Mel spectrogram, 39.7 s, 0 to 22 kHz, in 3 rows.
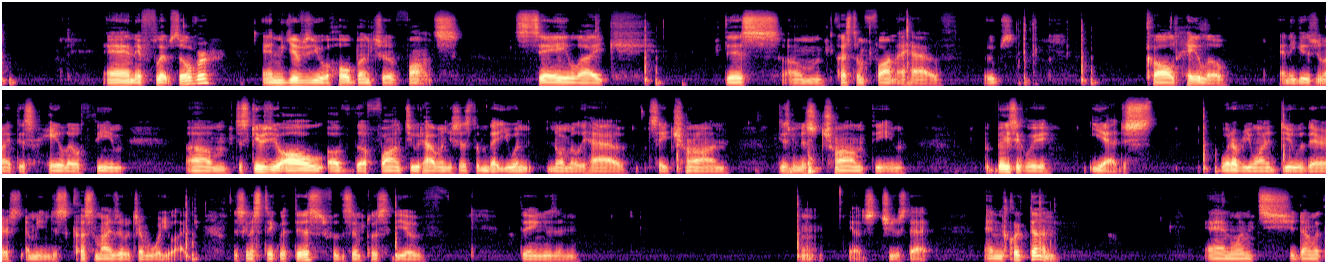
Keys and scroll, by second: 10.2 super+z.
